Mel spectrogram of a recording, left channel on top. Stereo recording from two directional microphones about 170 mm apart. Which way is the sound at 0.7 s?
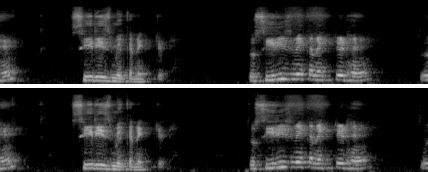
10° left (ahead or behind).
